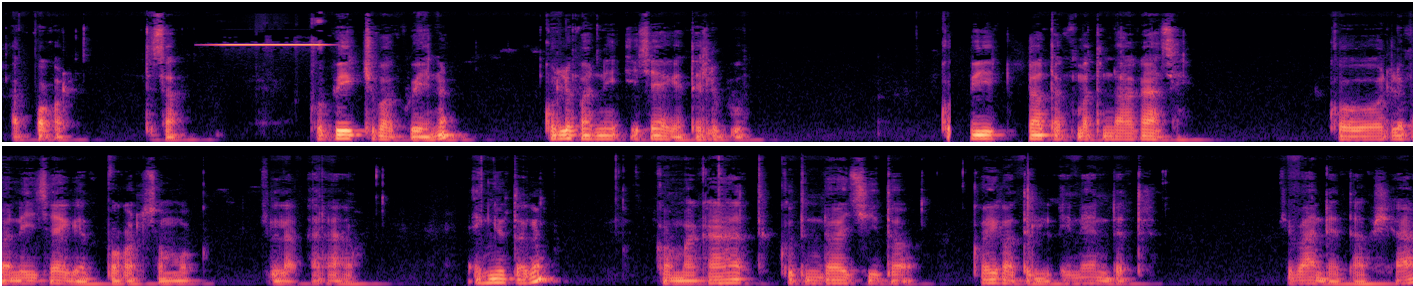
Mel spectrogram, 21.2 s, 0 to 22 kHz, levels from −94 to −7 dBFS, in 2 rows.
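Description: Speech carries several faults. From 1.44 to 2.59 s there is a loudspeaker feedback squeal. A single tone at 6.2 kHz swells over roughly a third of a second and rings about 10 dB above the speech. The microphone is hearing its own loudspeaker, and the loop gain runs above one at that pitch. At 7.10 s the sound is stretched into a fading buzz or hiss for 160 ms. A brief silence follows, and the audio resumes at 7.29 s with that stretch gone. A long network dropout is the likely cause. Short concealed packet loss appears at 7.38 s and again at 12.74 s. Each is a 40 ms smear where missing audio was patched by extending the previous sound and then blending back. From 7.62 to 7.73 s a burst of packet loss leaves 80 ms missing. The last sound is held and dims before the speech picks up further on. Between 13.70 and 14.09 s, repeated packet loss (robotic sound) sets in. Four gaps, the longest 80 ms, mean about half that span is patched rather than real. 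The result is choppy.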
